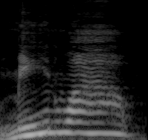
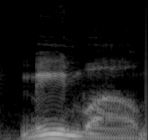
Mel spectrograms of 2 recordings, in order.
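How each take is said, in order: First: Very high butler voice; high trial butler; Alfred. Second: Low butler voice; low trial butler; Alfred. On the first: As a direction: squeak it as a high-pitched butler. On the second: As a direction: try the butler pitched down. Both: Acted. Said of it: "for Alfred".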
